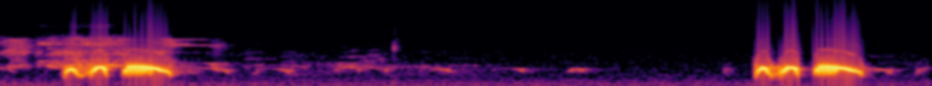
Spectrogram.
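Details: Decoy spotted dove giving its provoking coo to draw wild doves: two clear phrases several seconds apart, each two short hollow notes and a longer falling coo, with faint soft calls in between.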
